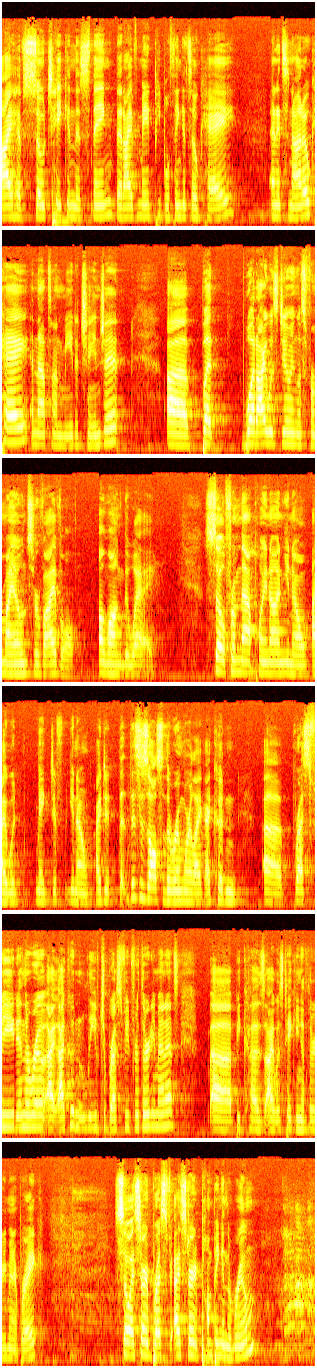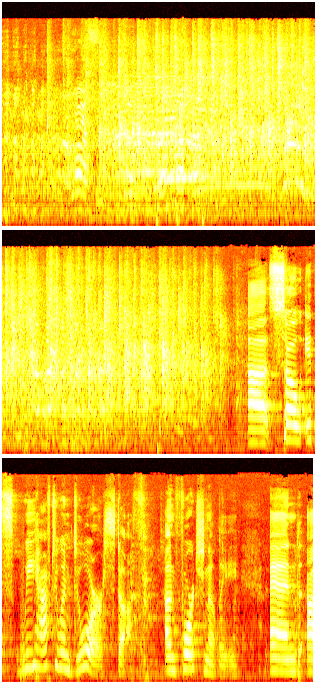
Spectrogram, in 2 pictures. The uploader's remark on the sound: Recorded at ATX Television Festival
